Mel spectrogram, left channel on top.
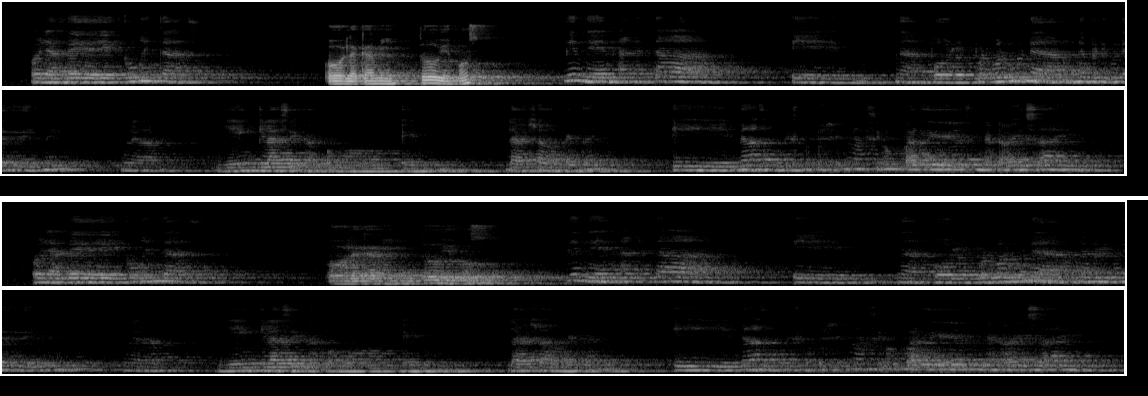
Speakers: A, on the left (about 45°); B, on the left (about 75°).
A: Hola Fede, ¿cómo estás?
B: Hola Cami, ¿todo bien vos?
A: Bien, bien, acá estaba, mm, eh, nada, por, por verme una, una película de Disney, una bien clásica como em, La Bella Durmiente, y nada, como que se me cayeron así un par de ideas en la cabeza y,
